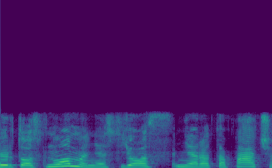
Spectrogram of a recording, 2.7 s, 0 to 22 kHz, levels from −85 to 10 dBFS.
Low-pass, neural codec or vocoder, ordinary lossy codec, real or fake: 7.2 kHz; vocoder, 44.1 kHz, 128 mel bands, Pupu-Vocoder; AAC, 48 kbps; fake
